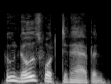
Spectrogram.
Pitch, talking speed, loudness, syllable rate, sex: 125 Hz, 270 wpm, -16 LUFS, 6.1 syllables/s, male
